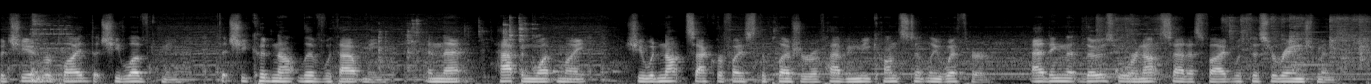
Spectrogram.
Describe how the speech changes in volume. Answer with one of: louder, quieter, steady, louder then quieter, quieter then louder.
steady.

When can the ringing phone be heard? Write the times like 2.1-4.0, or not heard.
0.3-0.8, 11.2-11.7.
